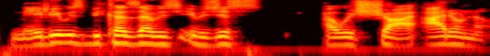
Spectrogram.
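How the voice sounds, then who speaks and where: A man in his forties chats as a podcast guest, with a slightly higher voice. He tells childhood stories in an animated way, often laughing and restarting his sentences. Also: brisk, dry recording. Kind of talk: casual storytelling.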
